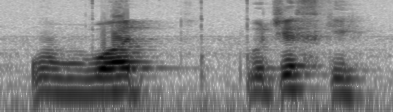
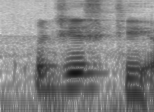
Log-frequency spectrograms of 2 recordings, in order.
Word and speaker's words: Wojcicki: It is, you know, it's going to be hard to pronounce, but it is Susan Wojcicki. Wojcicki, okay.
